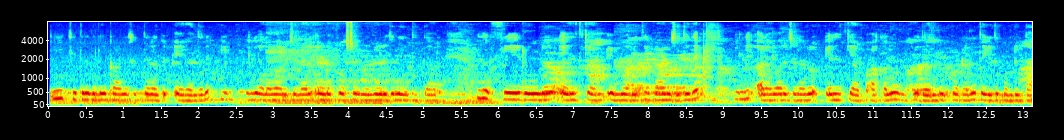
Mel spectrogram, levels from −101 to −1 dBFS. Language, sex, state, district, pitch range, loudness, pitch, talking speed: Kannada, female, Karnataka, Gulbarga, 215-235 Hz, -15 LUFS, 220 Hz, 120 wpm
